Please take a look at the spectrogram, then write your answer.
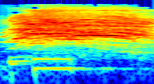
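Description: A dense, loud wash of many overlapping screams from an abandoned house on a dark night fills the whole moment, like a crowd shrieking at once, with a low steady hum underneath and no pauses.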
